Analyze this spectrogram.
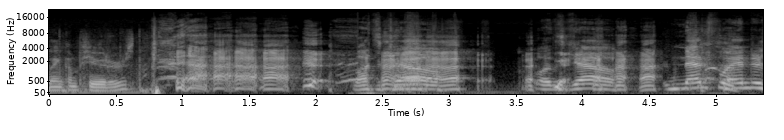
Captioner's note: laughing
